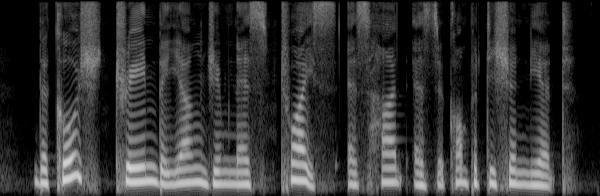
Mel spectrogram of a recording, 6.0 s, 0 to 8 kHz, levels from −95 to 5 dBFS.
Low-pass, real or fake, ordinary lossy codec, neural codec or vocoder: none; real; none; none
